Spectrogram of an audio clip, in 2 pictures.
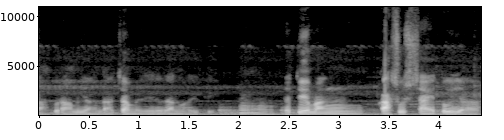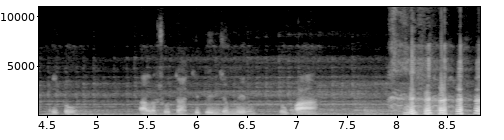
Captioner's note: laughs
